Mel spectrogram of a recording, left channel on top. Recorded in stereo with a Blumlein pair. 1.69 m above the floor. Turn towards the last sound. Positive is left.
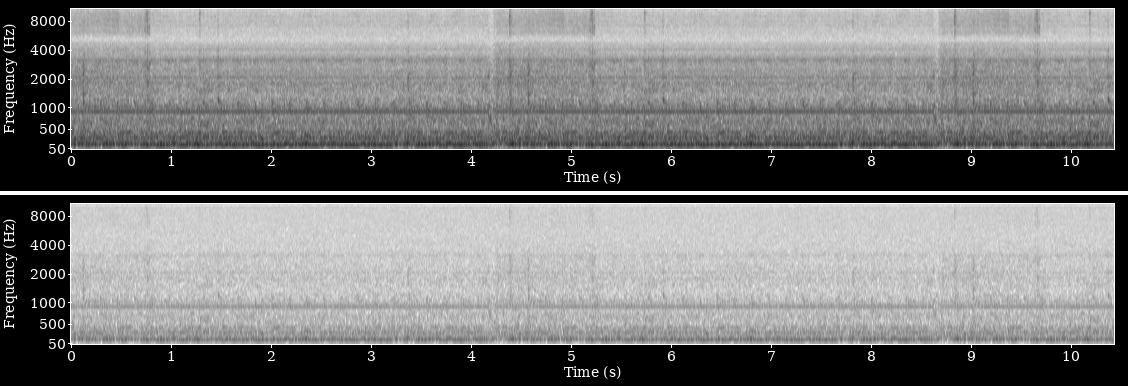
turn(degrees=50)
